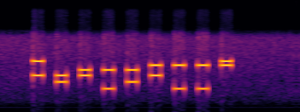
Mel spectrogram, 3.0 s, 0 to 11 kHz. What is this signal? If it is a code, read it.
Multi-frequency trunk signalling (R1, as on North American trunks), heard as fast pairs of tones, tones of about 110 ms, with hum. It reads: KP 3645977 ST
